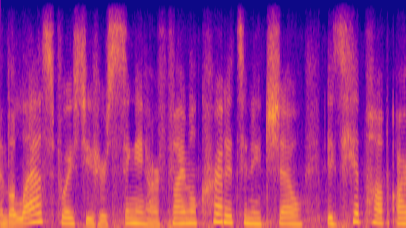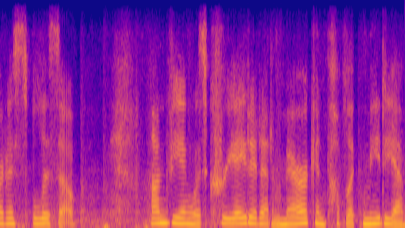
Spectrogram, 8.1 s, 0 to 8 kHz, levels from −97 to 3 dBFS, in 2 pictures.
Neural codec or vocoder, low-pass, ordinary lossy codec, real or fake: codec, 16 kHz, 0.8 kbps, ZipCodec; 7.2 kHz; Opus, 16 kbps; fake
